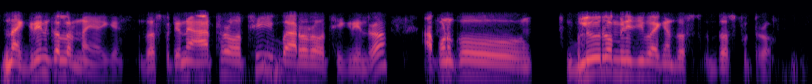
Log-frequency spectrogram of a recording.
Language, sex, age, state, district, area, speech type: Odia, male, 45-60, Odisha, Rayagada, rural, conversation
